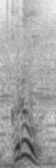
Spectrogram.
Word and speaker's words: Krü: Cru, K-R-U con diéresis.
